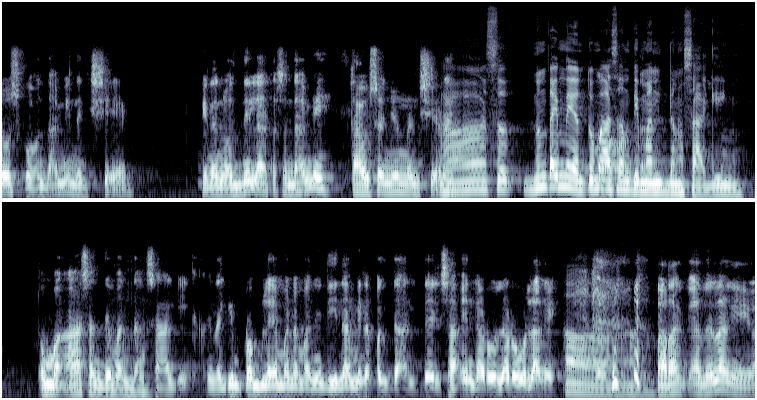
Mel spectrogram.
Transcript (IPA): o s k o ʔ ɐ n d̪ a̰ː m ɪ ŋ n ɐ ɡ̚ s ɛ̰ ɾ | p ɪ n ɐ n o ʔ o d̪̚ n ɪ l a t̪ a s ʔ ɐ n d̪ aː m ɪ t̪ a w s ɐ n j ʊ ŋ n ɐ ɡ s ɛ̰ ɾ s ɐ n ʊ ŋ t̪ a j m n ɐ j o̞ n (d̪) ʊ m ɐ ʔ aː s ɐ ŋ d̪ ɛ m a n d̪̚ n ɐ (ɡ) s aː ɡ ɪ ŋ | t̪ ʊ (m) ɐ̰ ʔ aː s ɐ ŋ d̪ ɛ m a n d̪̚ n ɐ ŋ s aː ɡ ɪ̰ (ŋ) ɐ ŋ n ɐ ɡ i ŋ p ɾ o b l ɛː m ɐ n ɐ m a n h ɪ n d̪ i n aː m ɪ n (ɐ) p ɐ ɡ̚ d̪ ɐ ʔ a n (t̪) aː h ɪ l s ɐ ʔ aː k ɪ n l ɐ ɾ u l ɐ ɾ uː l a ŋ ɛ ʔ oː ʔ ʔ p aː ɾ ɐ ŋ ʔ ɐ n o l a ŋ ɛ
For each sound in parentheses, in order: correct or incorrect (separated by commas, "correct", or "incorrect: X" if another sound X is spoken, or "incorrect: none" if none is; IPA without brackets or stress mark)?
incorrect: t̪, incorrect: ŋ, correct, correct, correct, incorrect: d̪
